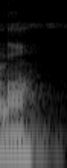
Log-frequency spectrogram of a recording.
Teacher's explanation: तो इसका उच्चारण स्थान क्या होगा ट वर्ग का मूर्धा इसका क्या होगा मुर्धा और मूर्धा के साथसाथ क्या होगा नासिका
